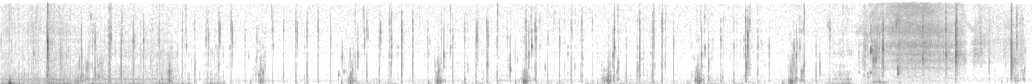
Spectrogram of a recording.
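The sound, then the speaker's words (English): Someone drinks water during a water break in a steady series of wet gulps, about one per second, each a short sharp swallow over a low gurgling rumble, with no talking. “I need a water break. Hold on, you guys get to hear the gulp.”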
